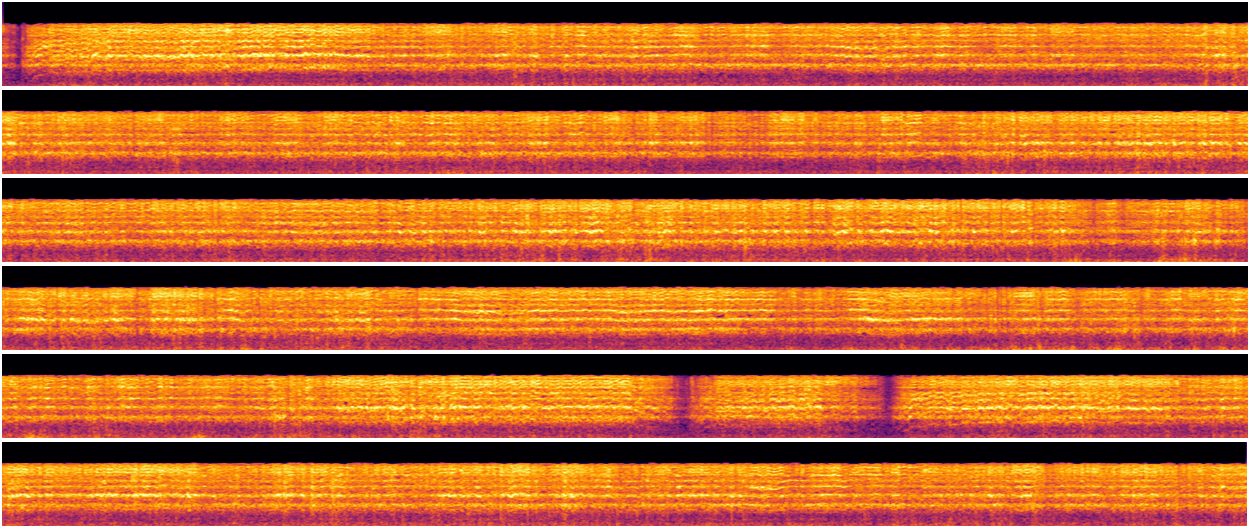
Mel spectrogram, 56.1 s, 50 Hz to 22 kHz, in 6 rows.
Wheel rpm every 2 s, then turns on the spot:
150, 220, 230, 230, 230, 230, 230, 240, 230, 230, 230, 230, 230, 230, 220, 220, 230, 230, 230, 230, 200, 120, 140, 210, 230, 230, 230, 230.
none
